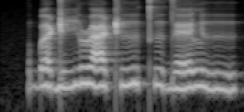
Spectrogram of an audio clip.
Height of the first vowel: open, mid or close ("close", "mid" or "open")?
open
